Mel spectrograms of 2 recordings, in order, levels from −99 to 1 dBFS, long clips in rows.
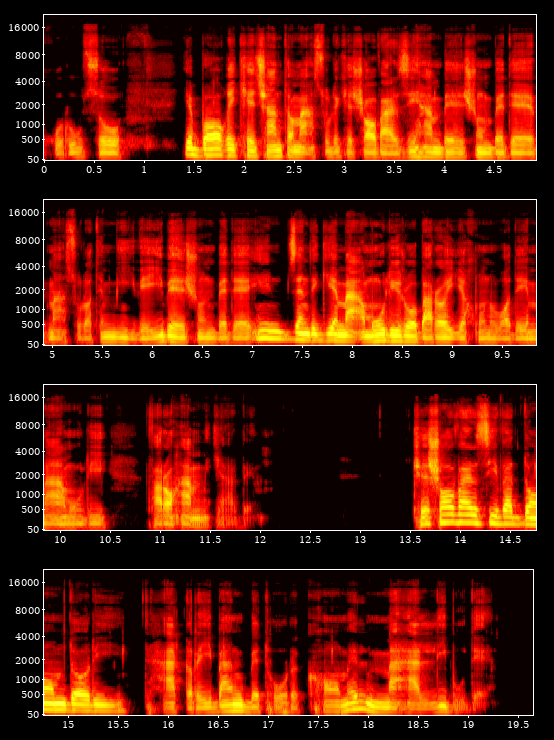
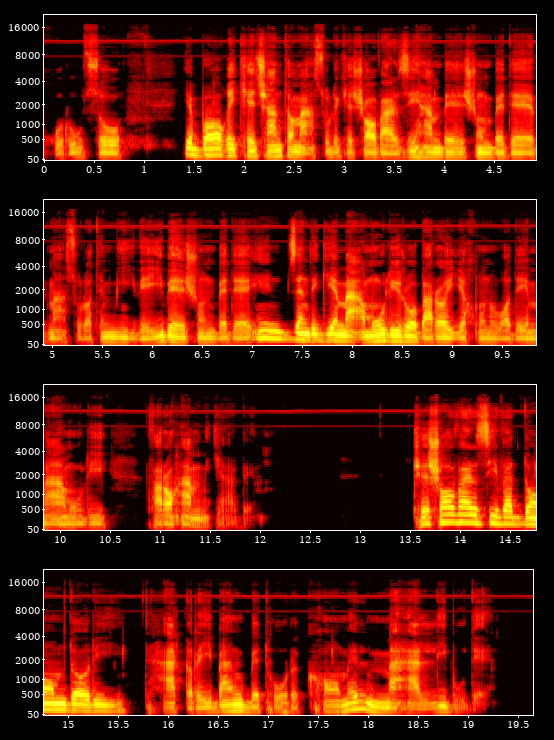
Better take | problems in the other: first | high-pitched whine; faint; throughout; 11 kHz, 35 dB below the speech

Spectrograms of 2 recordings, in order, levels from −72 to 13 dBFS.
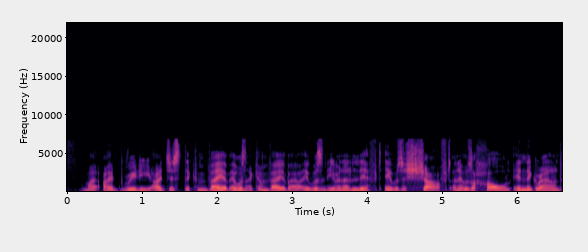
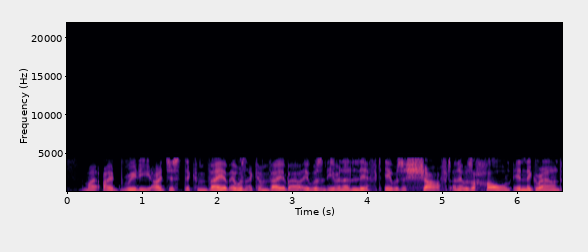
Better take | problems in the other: first | garbled, watery; badly; nothing above 4 kHz; slightly in the first

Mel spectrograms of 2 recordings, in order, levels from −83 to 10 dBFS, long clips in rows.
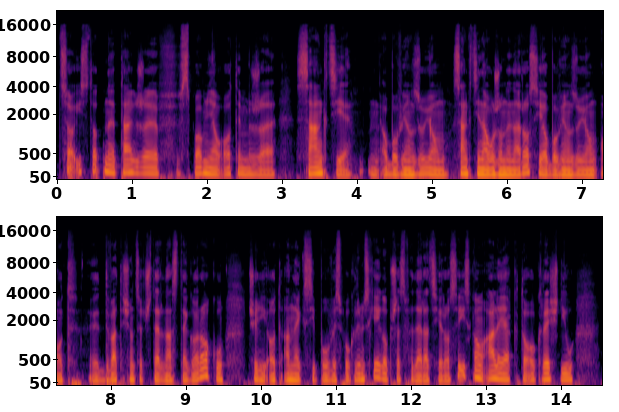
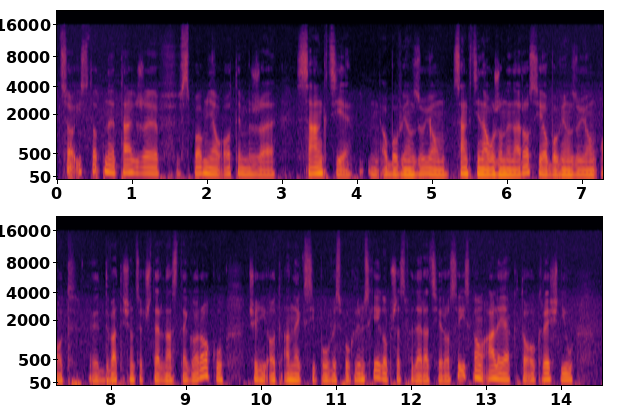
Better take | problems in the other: first | hiss; faint; throughout; 25 dB below the speech

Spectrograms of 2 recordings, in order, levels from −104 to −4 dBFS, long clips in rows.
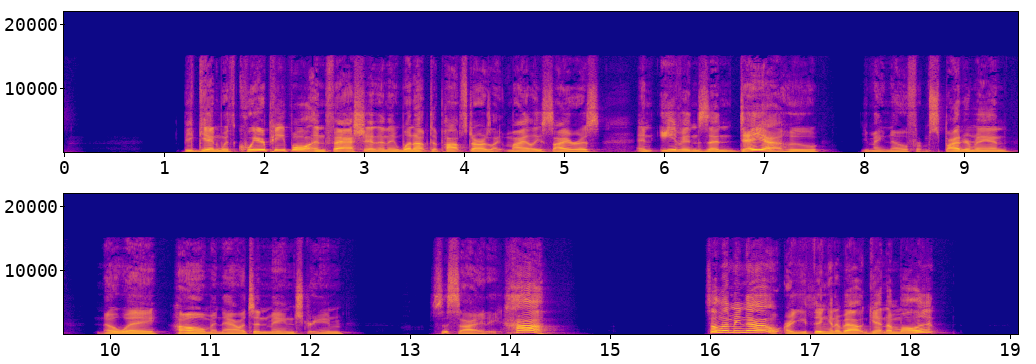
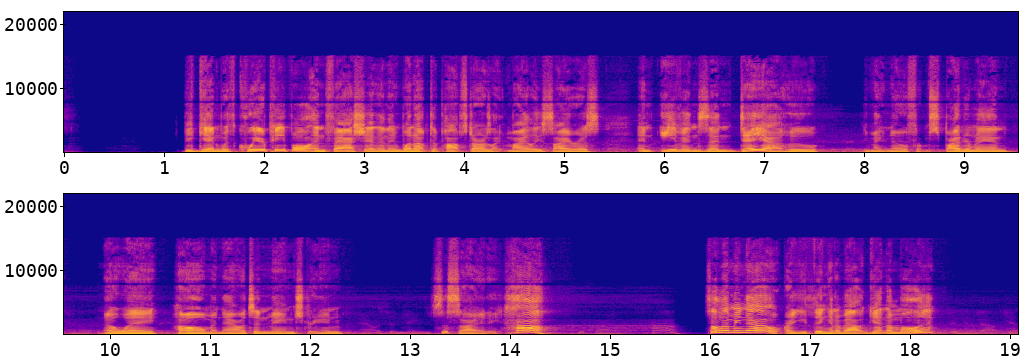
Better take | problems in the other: first | room echo; slight; dies away in 3 s

